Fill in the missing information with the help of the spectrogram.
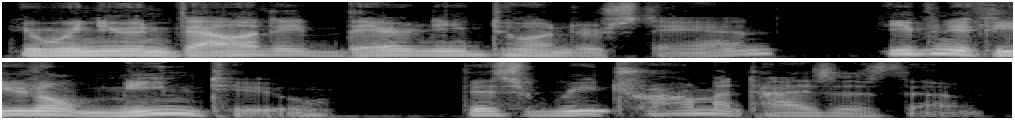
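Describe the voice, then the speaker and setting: Calm man teaching couples advice, dry sound. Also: medium pitch, brisk, no room sound. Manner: calm, instructive, acts out example replies. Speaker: couples counselor. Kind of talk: direct-to-camera teaching video.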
